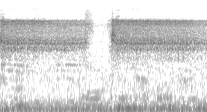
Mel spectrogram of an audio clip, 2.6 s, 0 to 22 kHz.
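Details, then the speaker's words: Opel Corsa 1.7 D during timing belt kit replacement: the small idler/tensioner pulley is turned by hand with the belt slackened and gives a dry, high-pitched hiss that briefly stops. It is noisy and even stiff to turn, from a worn idler pulley bearing. "Ah, d'ailleurs on entend. Il est bruyant le petit."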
